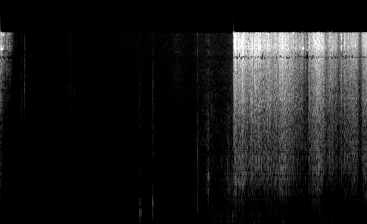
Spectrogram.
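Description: Fingertips rake and shuffle through a large loose pile of mixed US coins (copper-colored pennies and silver-colored nickels, dimes and quarters) of solid metal resting on a white cloth. A few faint isolated clinks come first. Then a loud, continuous bright jingle of coins clinking against each other takes over and lasts to the end.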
